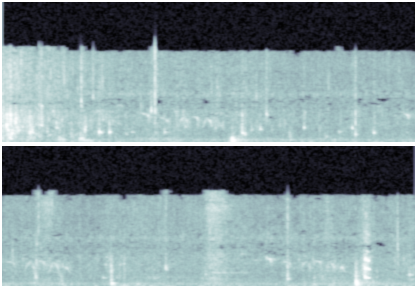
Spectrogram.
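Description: Faint, scattered light knocks and clicks in a small boat as a freshly landed snakehead is handled, the sharpest about a second and a half in.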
